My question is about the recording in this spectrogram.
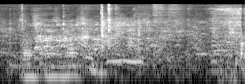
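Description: Electric guitar playing a couple of held single notes, a low one and then a higher one, over audience chatter in the room.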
